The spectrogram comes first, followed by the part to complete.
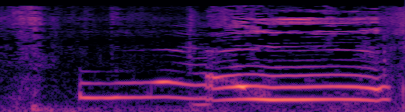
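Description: A toddler's long, high-pitched vocal call, held nearly level for about a second and a half, dropping slightly in pitch and getting louder partway through.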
